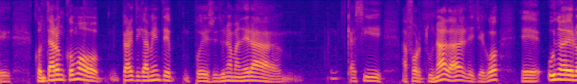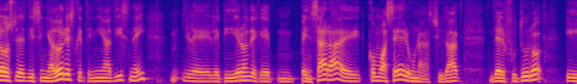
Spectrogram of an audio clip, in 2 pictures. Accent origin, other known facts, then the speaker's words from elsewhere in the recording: Valencia, Valencian Community, Spain; Y como valenciano de muchos años, la verdad es que me sentí muy orgulloso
